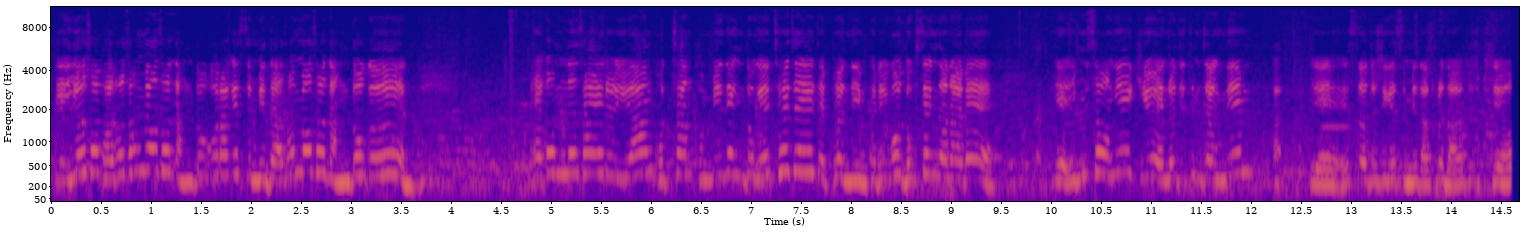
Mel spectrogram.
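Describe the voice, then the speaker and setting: High-voiced woman emceeing a street rally. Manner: loud chanting, then brisk announcing. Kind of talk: leading chants and introducing speakers. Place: outdoors on a city street. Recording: street rally with crowd and traffic noise.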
